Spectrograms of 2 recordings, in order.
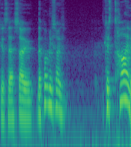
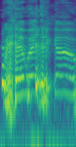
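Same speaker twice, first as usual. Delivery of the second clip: high, loud laughing wail; slow, hammed-up lament; mock wail; 7 dB louder, slower than usual. Mock lament over lost ball.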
